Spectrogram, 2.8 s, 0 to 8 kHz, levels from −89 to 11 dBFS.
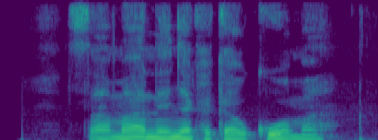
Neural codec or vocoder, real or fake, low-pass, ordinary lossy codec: none; real; none; none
